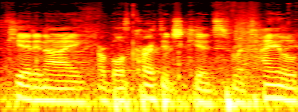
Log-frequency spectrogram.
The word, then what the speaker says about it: Carthage: edge of the earth it's pronounced carthage by the way not garbage and not carnage carthage i know menhe because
